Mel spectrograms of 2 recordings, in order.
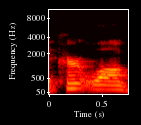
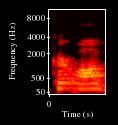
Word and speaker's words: Kirkwall: bit of guidance here uh you're with the Kurt Wall Group is that how you pronounce that right yes sir okay Kurt Kurt Kurt Wall Group and uh I want to know from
